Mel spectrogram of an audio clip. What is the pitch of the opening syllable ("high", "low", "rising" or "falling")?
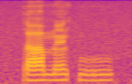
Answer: high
